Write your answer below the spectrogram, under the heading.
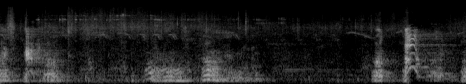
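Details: Puppies of the Lievä litter, born 24 April 2013, give short high barks and yips: one sharp yip, a pair of softer barks near the middle, then two quick yelps close together at the end, with low background rustling.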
